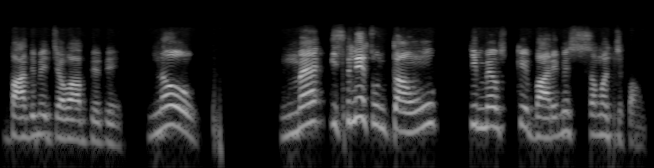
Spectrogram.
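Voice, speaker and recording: A man's voice: high-pitched, no echo, lo-fi sound. A man giving an earnest business coaching talk, explaining his points and repeating key phrases for emphasis. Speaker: business trainer.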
